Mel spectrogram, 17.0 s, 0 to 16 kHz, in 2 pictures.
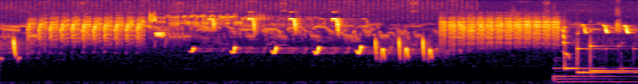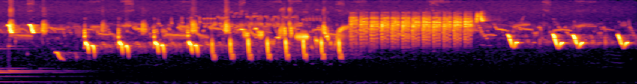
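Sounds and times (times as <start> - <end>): songbird chirping: 7.4 - 9.5.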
